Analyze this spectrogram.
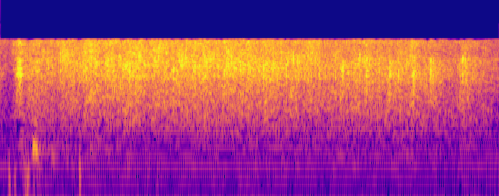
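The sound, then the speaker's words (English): A crowd claps steadily for several seconds, a dense, even patter of many hands with no voices over it, holding at a constant loudness before easing slightly at the end, as people welcome each other at a gathering with song and dance. “Everyone happy with song and dance? Yeah, good. Clap.”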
